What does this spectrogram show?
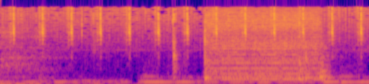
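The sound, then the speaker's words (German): A printer printing a new ID card runs, its motor whirring and clicking in a quick mechanical rhythm, rising to a steady, louder whine partway through as it feeds the card. No one speaks. “betätigst du den Drucker und du bekommst einen frischen Ausweis aus dem Drucker”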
